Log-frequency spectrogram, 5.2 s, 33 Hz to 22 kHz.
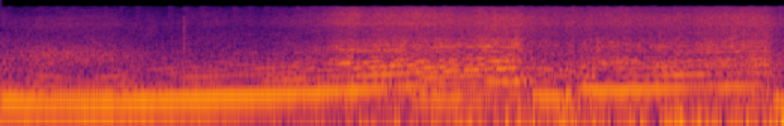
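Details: Infiniti G35 after two faulty ignition coils replaced to cure random multiple misfire; clean, even revs climbing and falling smoothly with no stumble or popping, pulling evenly through the range; normal revving.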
